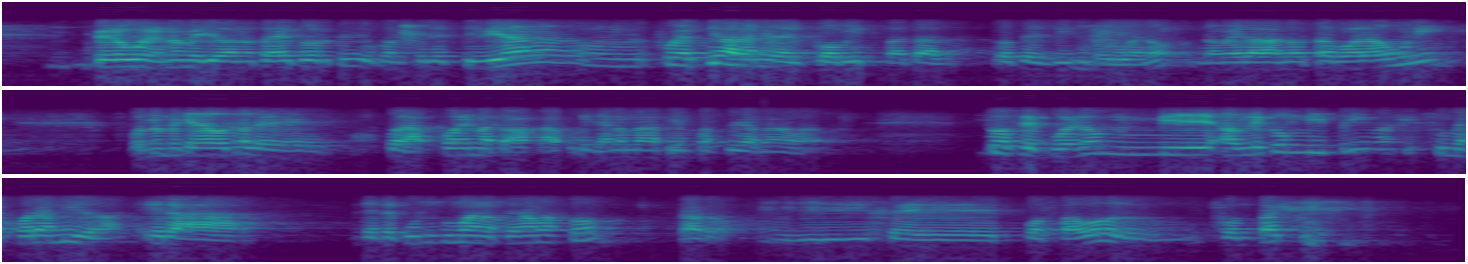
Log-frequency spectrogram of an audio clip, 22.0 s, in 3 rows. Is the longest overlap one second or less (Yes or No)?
Yes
